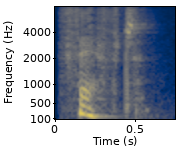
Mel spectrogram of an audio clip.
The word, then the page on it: theft: British English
